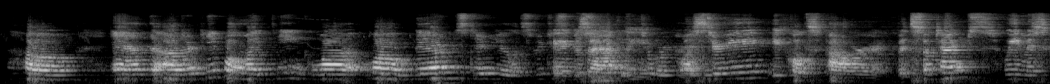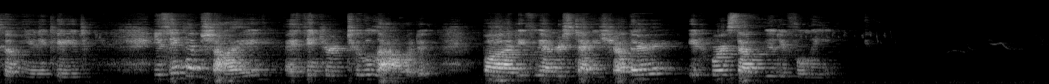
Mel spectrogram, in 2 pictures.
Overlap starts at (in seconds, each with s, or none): 5.5 s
